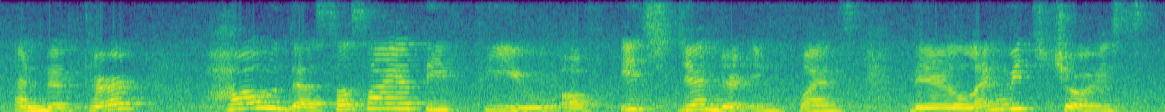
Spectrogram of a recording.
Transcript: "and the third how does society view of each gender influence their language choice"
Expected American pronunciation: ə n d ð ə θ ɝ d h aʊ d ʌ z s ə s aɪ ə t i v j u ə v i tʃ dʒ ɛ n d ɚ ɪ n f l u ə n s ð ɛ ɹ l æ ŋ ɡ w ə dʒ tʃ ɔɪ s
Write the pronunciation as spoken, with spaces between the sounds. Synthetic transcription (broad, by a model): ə n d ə t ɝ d h aʊ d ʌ s ə s aɪ ə t i f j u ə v i tʃ dʒ ɛ n d ɚ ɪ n f l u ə n s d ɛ ɹ l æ ŋ ɡ w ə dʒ tʃ ɔɪ s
